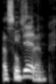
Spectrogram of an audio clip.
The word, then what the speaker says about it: Esselstyn: I think I pronounced his name right, though. Esselstyn. – You did.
